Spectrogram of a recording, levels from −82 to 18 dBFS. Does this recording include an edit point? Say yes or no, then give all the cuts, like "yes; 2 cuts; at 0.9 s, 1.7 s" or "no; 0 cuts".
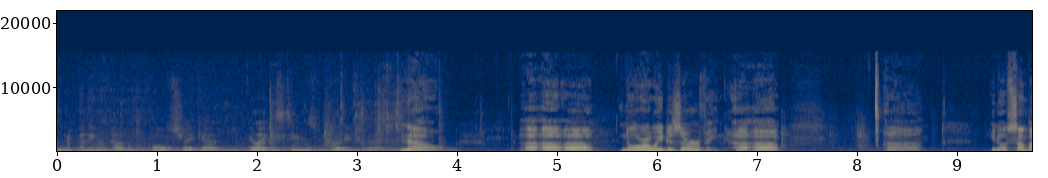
no; 0 cuts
